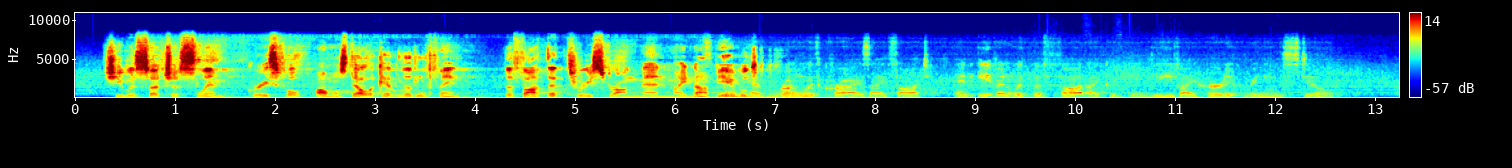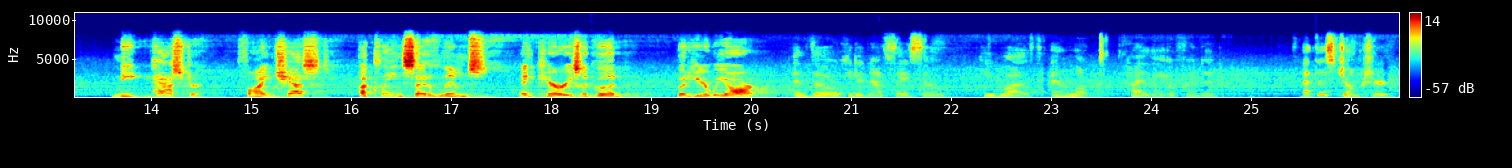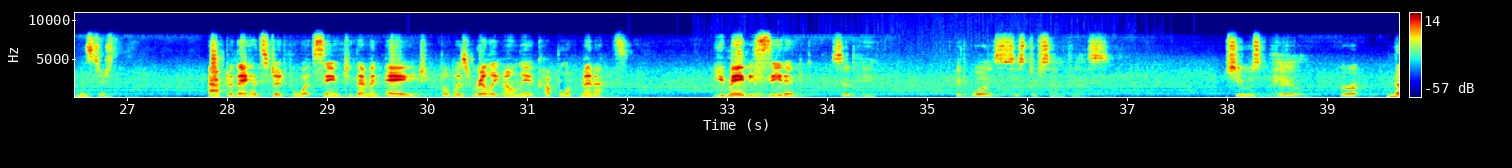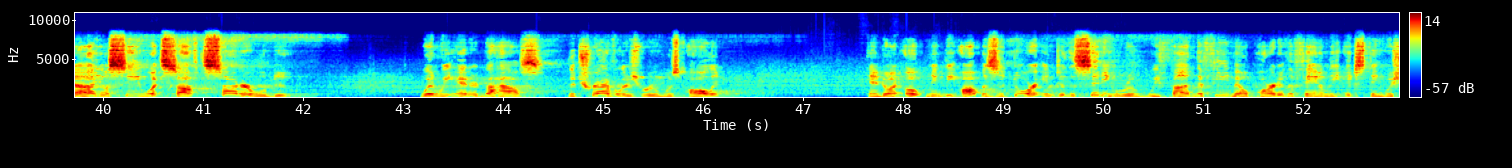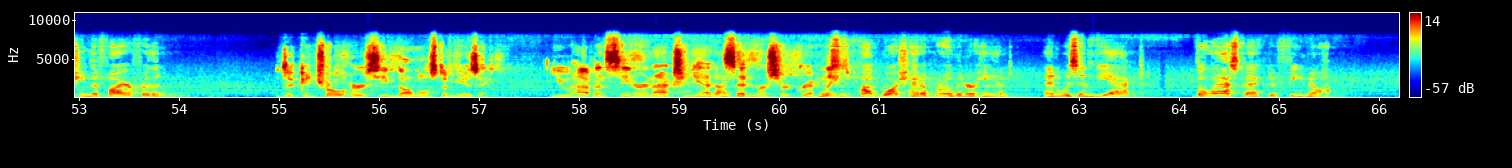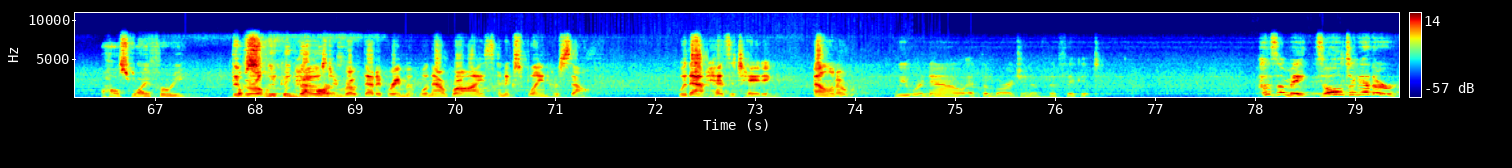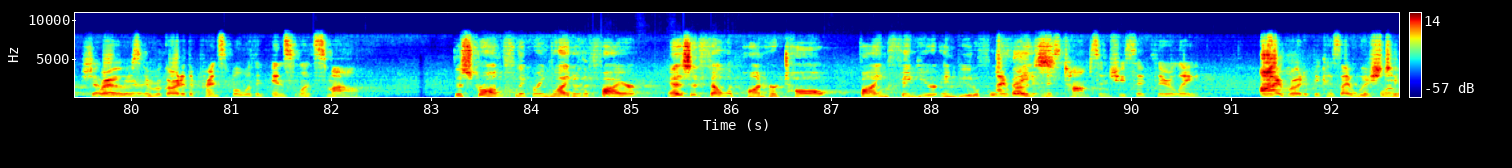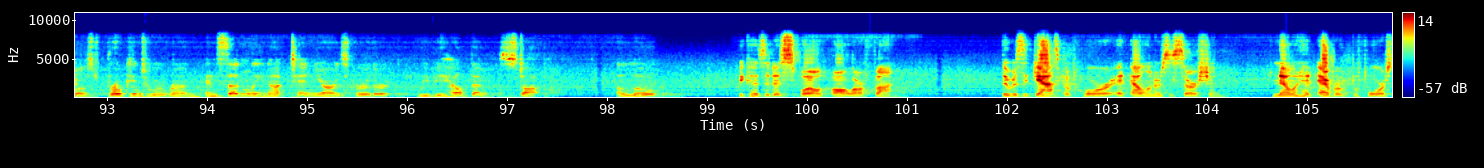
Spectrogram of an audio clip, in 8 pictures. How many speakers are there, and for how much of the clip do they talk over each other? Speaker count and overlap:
6, about 6%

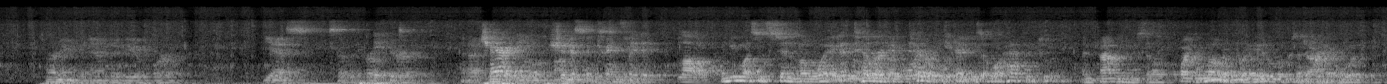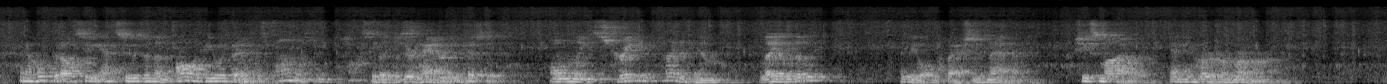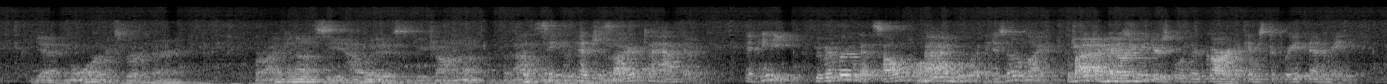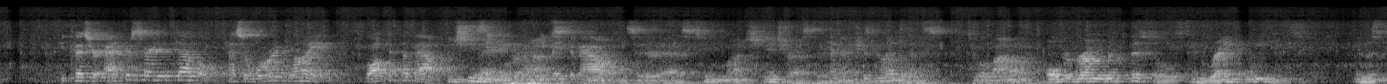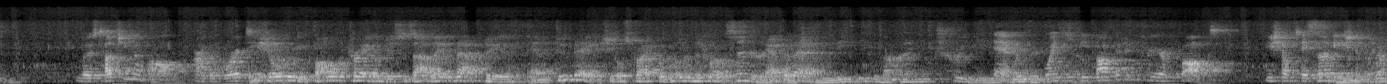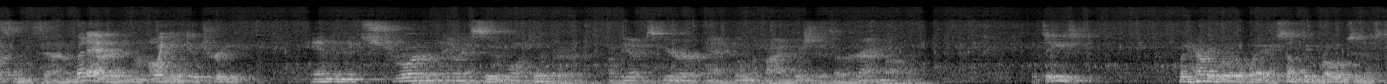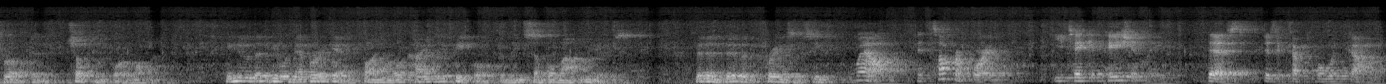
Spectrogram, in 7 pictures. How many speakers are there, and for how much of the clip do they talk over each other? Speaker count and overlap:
4, about 26%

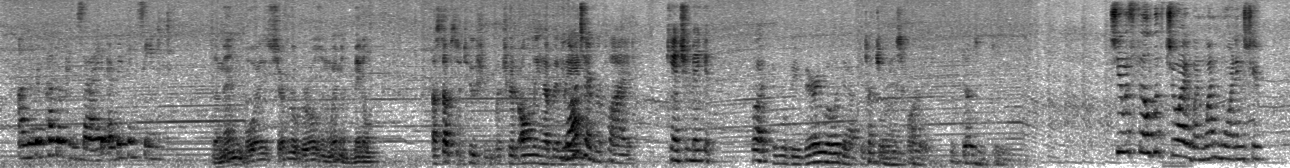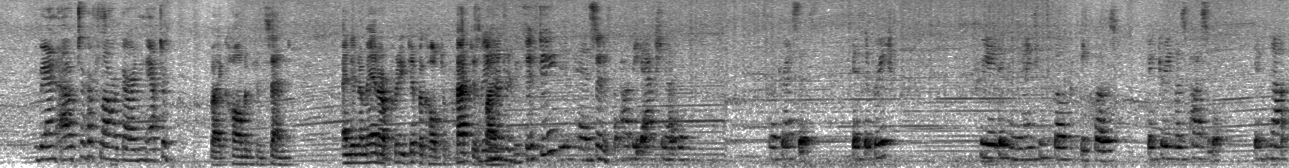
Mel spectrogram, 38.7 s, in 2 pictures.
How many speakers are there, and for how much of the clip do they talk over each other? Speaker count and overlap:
7, about 6%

